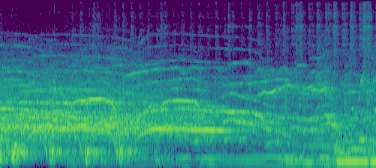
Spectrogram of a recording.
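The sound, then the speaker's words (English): A large crowd in Los Angeles cheers and whoops loudly and steadily for a DJ, with many overlapping high-pitched shouts and yells sliding up and down over a dense roar of voices. “So we need all of you, Los Angeles, make some big respect noise for the one and only ….”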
